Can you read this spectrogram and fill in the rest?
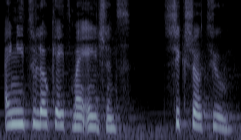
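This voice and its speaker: A woman plays a commanding military officer in a cinematic game. She speaks at a medium pitch, formal and curt, over faint music. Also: a little fast, mellow, lightly acted. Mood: measured, guarded. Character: stern, commanding special forces officer, adult woman. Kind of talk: cinematic video game acting.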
